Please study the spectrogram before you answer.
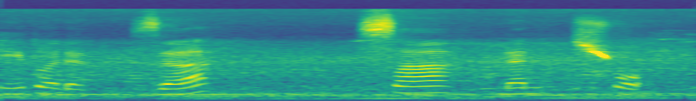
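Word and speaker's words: ز: Kalau za itu z dan a, za.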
